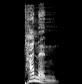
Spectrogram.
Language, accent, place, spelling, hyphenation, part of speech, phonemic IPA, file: German, Germany, Berlin, tannen, tan‧nen, adjective, /ˈtanən/, De-tannen.ogg
- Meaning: fir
